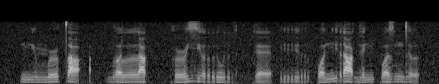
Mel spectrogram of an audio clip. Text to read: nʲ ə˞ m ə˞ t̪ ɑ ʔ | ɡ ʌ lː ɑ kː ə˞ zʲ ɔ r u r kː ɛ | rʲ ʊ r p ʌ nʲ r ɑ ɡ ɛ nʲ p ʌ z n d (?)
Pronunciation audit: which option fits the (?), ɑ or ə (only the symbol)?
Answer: ə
